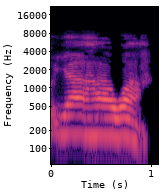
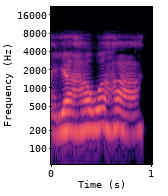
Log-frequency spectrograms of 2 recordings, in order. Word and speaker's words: Yahawah: So the Yah, the Ha, and the Wah, and the H is the Ha sound is also with the N, but it's still Yahawah. Okay? Not Yahawaha. That's not his name neither.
